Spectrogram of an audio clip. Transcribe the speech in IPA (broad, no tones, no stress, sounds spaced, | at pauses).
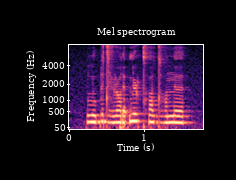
l u b ɛ dʱ ɛ ɭ ɔ ɾ ə ʔ lʲ u ɭ kʰ ʊ lˠ dʱ ɔ n ə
